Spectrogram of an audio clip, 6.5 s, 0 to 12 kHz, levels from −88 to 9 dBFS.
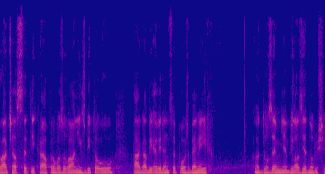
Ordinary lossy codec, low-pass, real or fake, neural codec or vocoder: Opus, 24 kbps; 10.8 kHz; fake; codec, 24 kHz, 3 kbps, HILCodec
